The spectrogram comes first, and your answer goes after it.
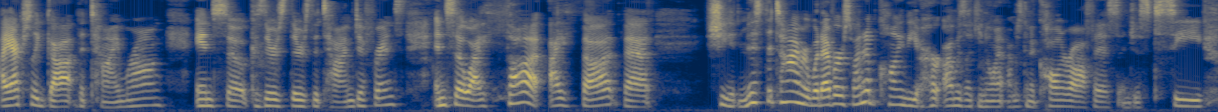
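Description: With an American accent and an unremarkable speaking voice, a woman speaks at a fairly quick pace, fairly low in pitch, with lively intonation. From New Jersey. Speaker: nonprofit development director. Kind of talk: casual interview.

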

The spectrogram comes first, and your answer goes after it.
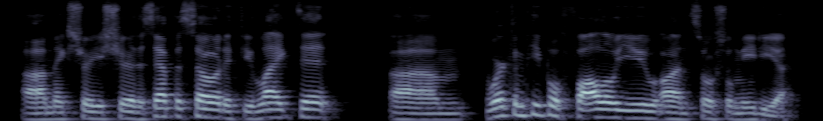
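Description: An unremarkable speaking voice, a man with an American accent, medium pitch, moderate pace and ordinary pitch variation, against a quiet background. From Massachusetts. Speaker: podcast host, doctor. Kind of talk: interview.

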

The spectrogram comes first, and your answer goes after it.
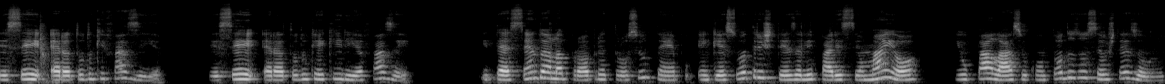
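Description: A woman with a fairly high pitch speaks in an ordinary speaking voice with ordinary pitch variation. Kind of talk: literary fairy-tale reading aloud. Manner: slow, lyrical, measured narration.

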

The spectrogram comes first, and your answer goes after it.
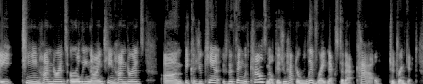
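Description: A woman with an American accent uses a normal speaking voice at a fairly high pitch with ordinary pitch variation. She goes at a fairly slow pace against a quiet background. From Maine, US. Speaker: journalist. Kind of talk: interview.

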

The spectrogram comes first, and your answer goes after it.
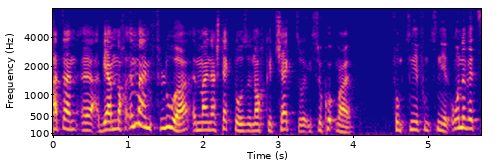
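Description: A high-pitched man's voice with lively intonation, on a very clean recording with a silent background. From Bremen, northern Germany. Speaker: customer support worker. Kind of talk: casual chat.

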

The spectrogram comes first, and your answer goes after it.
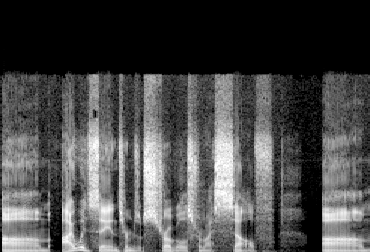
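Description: An ordinary speaking voice moves at a fairly slow pace with ordinary pitch variation, the recording very clean, dry and close, with no echo and a silent background. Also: man. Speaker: college student podcast host. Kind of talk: casual chat. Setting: studio.

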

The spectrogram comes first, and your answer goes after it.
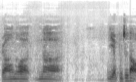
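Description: This man's pitch runs fairly low as he talks at a moderate pace. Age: 30s. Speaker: caller. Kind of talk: personal testimony on call. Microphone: connection dropping.

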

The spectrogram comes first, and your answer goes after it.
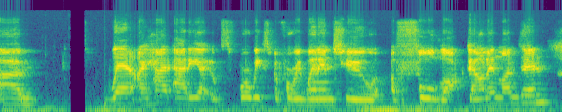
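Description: Over noticeable background noise, a voice with an American accent keeps fairly even intonation while its loudness swings widely. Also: woman, medium pitch for a woman, moderate pace. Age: 40s. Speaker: fitness instructor. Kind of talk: casual chat.

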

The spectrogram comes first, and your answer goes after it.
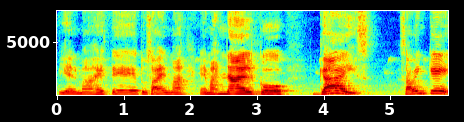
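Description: With audible room echo, a man of fairly high pitch speaks at a very slow pace and with ordinary pitch variation. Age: 50s. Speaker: father of the host. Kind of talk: casual chat.

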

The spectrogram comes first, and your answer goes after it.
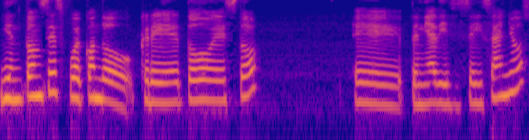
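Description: Talking at a very slow pace, a woman with a fairly high pitch and ordinary pitch variation sounds dry and close, with no echo. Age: 20s. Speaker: eating disorder awareness advocate, law student. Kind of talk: interview, personal testimony.

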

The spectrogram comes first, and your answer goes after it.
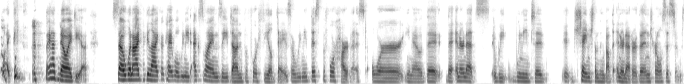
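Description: The speaker has an American accent, a moderate pace and ordinary pitch variation. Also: woman, very deep, low pitch for a woman. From Texas. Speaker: business coach. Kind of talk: casual chat. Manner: animated.

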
